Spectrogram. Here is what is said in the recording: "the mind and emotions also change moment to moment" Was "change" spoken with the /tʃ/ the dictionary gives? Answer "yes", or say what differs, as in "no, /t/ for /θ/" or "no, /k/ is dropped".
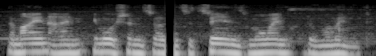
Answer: no, /s/ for /tʃ/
